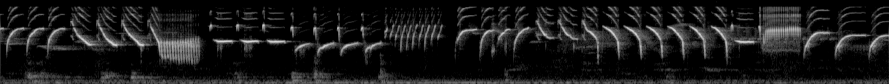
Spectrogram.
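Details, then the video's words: Canary gacor song aimed at rival canaries: varied phrases of looping whistles, short harsh buzzes, steady flat chirp series and rapid trills, all high and loud. "merdunya kicau burung kenari yang membuat galau kenari lain"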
